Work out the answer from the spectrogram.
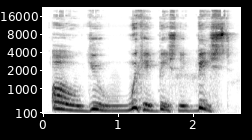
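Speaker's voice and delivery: slow, loud elephant outcry; Trunky. Acted. Elephant condemning the crocodile, loud and slow. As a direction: cry out big and drawn-out. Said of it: "cried Trunky".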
